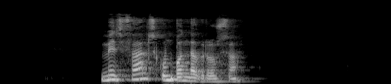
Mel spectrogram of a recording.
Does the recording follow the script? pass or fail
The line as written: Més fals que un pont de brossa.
pass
